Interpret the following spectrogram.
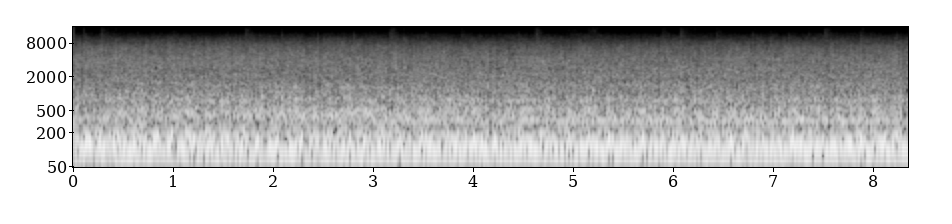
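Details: Blower V8 Pro Mod drag car idling after the burst panels were replaced and the blower refitted: deep, steady, lumpy rumble with an even beat and no knocks, misses or whine; normal idle.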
